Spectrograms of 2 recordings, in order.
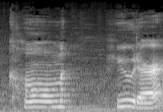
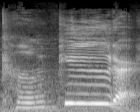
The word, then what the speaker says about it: computer: I don't say computer, I say computer. So we have that in the first syllable because the second syllable is so stressed.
